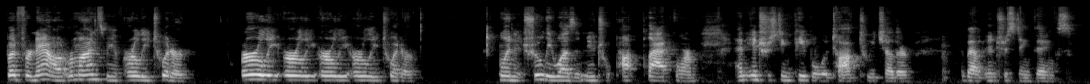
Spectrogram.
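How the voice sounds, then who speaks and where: A woman hosting a casual livestream in a bright, sharp voice. She talks with biting sarcasm and scorn. She sometimes chews on food between remarks. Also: on the low side, fairly even intonation, quick pace. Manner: eating while talking. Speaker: host.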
